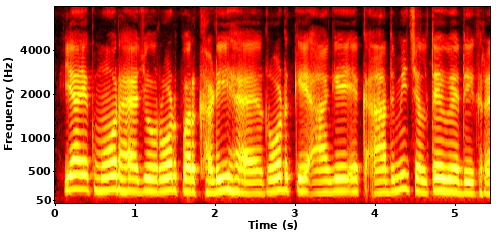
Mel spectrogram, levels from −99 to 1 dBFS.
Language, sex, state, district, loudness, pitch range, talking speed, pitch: Hindi, male, Jharkhand, Palamu, -15 LUFS, 180-200 Hz, 200 wpm, 190 Hz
